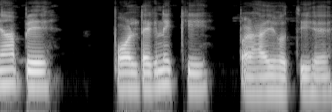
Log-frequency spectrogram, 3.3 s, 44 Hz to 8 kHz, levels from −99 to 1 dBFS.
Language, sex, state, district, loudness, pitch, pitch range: Hindi, male, Bihar, Jamui, -18 LUFS, 140 Hz, 115-150 Hz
